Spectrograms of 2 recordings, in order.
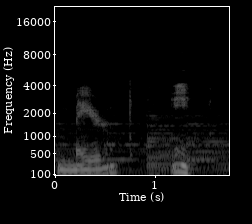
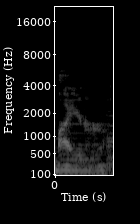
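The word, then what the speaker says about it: Mayer: to 35 there is mayor back here it's actually Meyer Marcelo Meyer which I don't like that I feel like it should be mayor the way it's spelled but it's whatever Hold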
